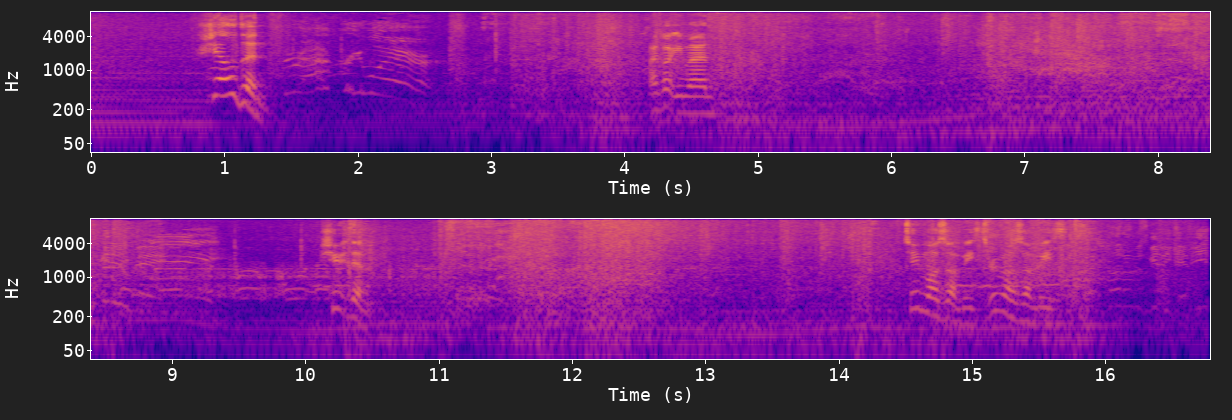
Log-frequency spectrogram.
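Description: A van thuds into bodies as it rams through a crowd.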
